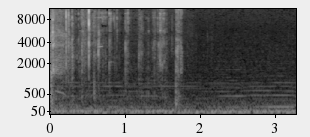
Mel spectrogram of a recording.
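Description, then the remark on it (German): A key jingles and clicks in a door lock several times in quick succession as someone locks the door behind them, then stops, leaving a steady low hum. “Ich sperre mal hinter mir die Tür wieder zu.”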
